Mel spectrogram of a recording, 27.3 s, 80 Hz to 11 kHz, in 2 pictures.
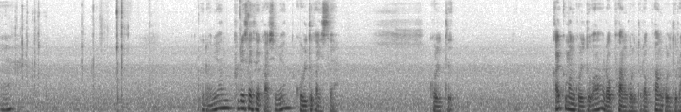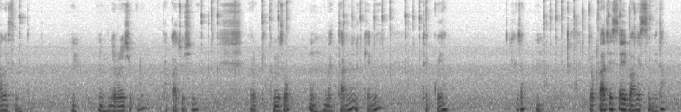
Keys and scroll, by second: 0.0-2.1 typing, 2.3 Return.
